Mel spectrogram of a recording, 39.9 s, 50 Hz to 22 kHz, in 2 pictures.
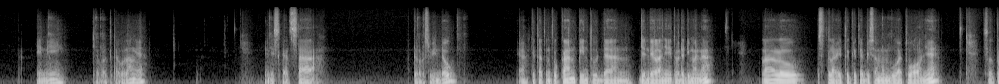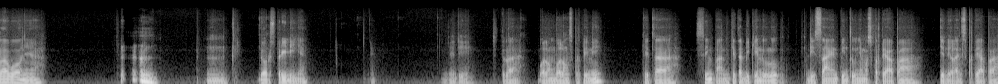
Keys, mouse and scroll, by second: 0.2 o, 1.8 click, 3.5 o, 4.2-5.3 shift+drag, 8.3 shift+click, 9.1 click, 17.6 click, 25.1 click, 26.7 o, 27.0 click, 28.6-30.3 drag, 31.0 click, 32.7 click.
